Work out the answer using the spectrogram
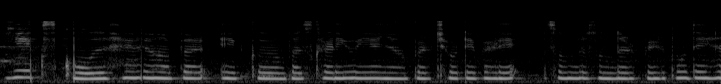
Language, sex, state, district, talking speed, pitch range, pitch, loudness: Hindi, female, Uttar Pradesh, Ghazipur, 150 wpm, 275-290 Hz, 280 Hz, -36 LUFS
